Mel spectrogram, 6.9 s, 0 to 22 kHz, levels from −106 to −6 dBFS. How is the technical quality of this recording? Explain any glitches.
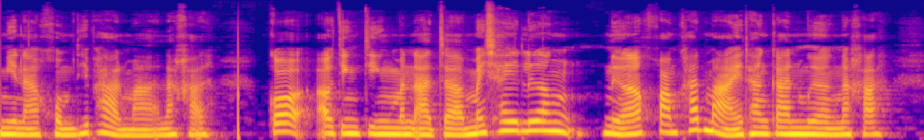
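The recording has one glitch. At 1.78 to 1.81 s a single loud pop, about 10 dB above the speech, is likely a voltage spike from a plug, switch or static. Unlike a dropout, the speech carries on underneath without a gap.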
